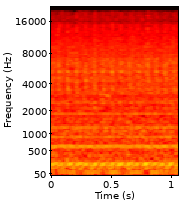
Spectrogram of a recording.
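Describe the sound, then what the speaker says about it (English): Fendt 900 series tractor engine in Farming Simulator 17, a steady mid-pitched idle drone with a constant low hum, no variation, heard alone. "The sound is the same for all of the engines."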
